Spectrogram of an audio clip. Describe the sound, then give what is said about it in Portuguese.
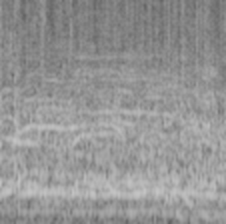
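Applause sound effect: dense, steady clapping that fills the whole clip at an even, fairly loud level without a clear rise or fade. “Você viu que agora funcionou nas suas palmas.”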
